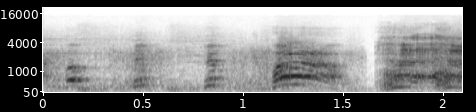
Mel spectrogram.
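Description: Drill sergeant's voice barking marching cadence as nonsense syllables, 'hip', 'hee', 'haw', in a rapid string of short calls, the loudest ones near the start, a little past halfway and at the end.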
